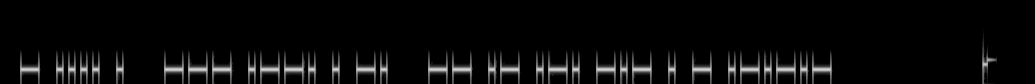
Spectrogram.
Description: Morse code, heard as a keyed tone, about 20 wpm, 700 Hz. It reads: THE OPEN MARKET.
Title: Sentences from Top 1400 Words 20wpm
